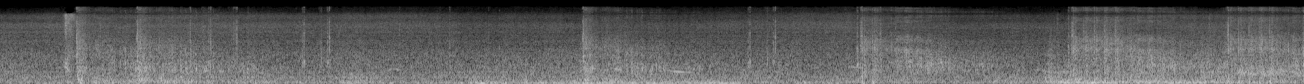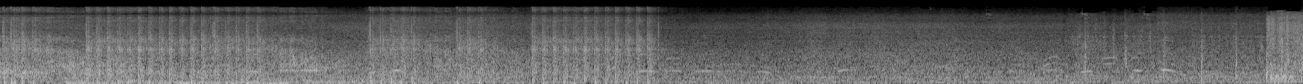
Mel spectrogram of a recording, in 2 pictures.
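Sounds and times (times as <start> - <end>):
steady rushing background: 0.0 - 26.0
machine-gun fire: 8.5 - 9.4, 10.5 - 19.7.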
